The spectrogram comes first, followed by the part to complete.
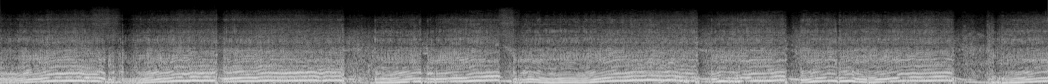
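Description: Rock bouncer buggy's engine revving hard under load, its revs climbing and dropping over and over, roughly once a second.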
